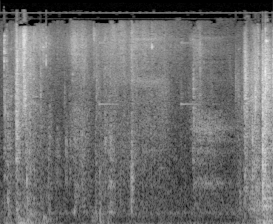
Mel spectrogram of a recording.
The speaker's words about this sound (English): The outer doors open and John floats out.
